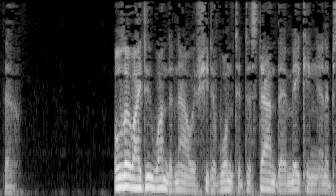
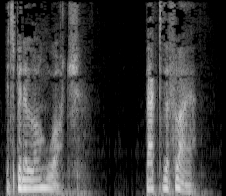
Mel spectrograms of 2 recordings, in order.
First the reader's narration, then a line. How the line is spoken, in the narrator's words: Asher said gently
